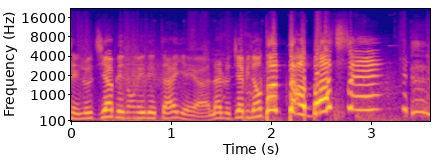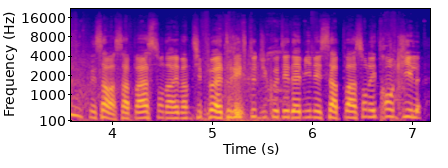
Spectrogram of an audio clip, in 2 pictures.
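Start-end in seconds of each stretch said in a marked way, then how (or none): 1.8-3.7 slow, loud and high, hyping it up; dramatic hype. Acted. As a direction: stretch it out like a hype man. (emphase dramatique, lente et forte)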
